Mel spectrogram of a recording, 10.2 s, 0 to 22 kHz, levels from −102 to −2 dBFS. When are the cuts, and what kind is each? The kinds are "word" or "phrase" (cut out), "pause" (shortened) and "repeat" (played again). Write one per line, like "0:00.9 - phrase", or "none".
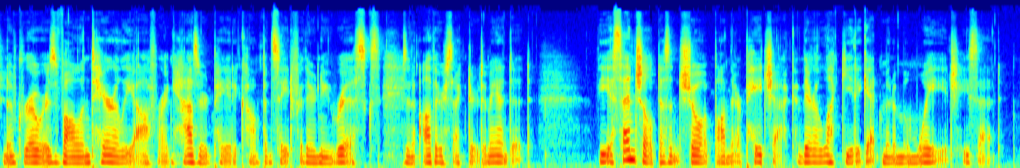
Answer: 0:04.0 - phrase
0:04.8 - word
0:06.6 - word

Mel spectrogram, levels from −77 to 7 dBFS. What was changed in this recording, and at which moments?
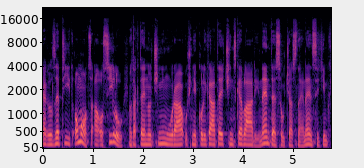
0:01.7 - pause

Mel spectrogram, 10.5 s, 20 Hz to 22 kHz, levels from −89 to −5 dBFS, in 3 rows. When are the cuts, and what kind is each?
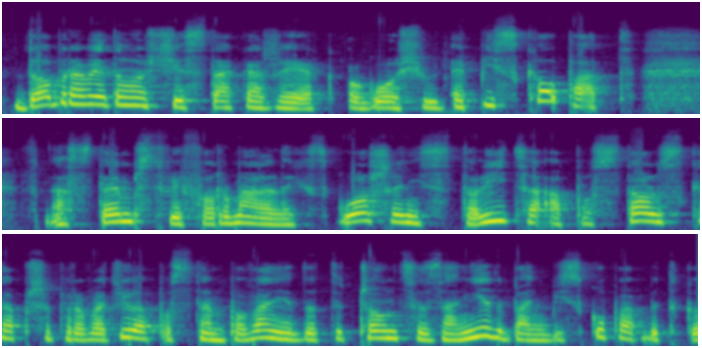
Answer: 0:02.2 - word

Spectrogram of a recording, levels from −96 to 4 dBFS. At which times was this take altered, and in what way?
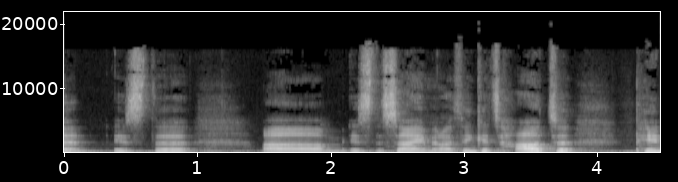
none

